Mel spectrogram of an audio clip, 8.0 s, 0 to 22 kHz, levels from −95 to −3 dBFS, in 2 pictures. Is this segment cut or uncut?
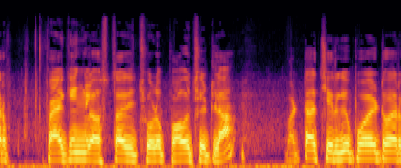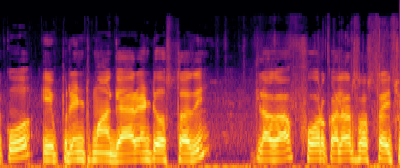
cut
